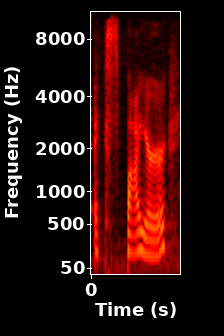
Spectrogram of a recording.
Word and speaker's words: Xpire: So this week I have an iOS app that is called Xpire. It's spelled X-P-I-R-E.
